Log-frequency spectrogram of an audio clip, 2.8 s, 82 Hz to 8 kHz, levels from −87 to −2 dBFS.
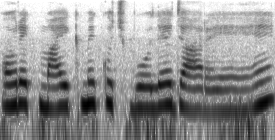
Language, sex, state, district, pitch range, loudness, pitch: Hindi, female, Punjab, Kapurthala, 230-265 Hz, -14 LUFS, 245 Hz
